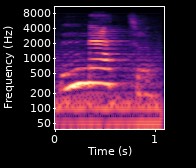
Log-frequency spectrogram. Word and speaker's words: naître: I with a accent circumflex is pronounced as a, like the letter E in elephant, like the letter E in elephant. Naître, naître means to be born.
